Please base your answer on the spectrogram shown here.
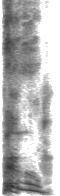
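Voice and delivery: high, loud drawn-out boom; explosive boom. Acted. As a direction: stretch out a mock explosion. Imitates explosion in villain's taunt.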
